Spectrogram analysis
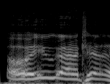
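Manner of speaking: high put-on talk-show host voice; Jesse Lee Peterson. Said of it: "I used to do a very good impression of him".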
